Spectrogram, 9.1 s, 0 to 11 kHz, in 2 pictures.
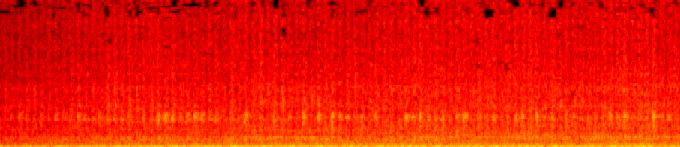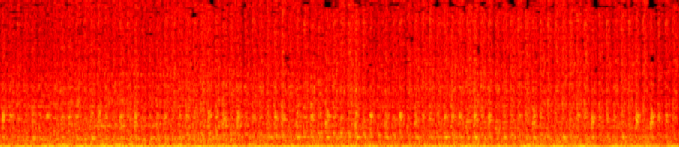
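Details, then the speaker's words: Rebuilt Mitsubishi L300 diesel (2000), first running after assembly: hard, fairly even dry rattling knock about two or three a second at idle; diesel knock from injection timing set too advanced, to be reset to standard. "kita standarkan lagi suaranya agak kering ini terlalu kuat tenaganya nanti mesinnya takutnya gak tahan lama teman-teman ya"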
